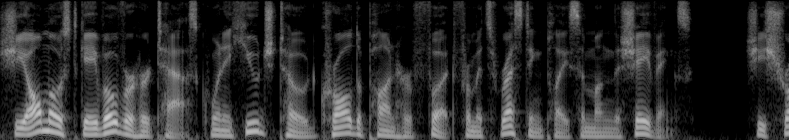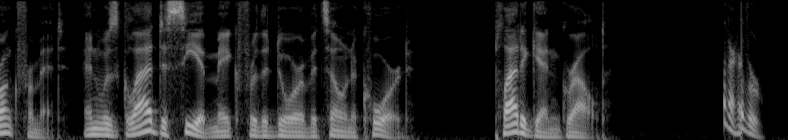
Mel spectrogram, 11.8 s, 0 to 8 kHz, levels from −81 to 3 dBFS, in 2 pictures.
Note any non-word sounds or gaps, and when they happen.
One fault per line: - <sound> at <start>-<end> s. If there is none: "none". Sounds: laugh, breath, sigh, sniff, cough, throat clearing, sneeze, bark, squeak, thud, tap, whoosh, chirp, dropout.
- chirp at 11.3-11.7 s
